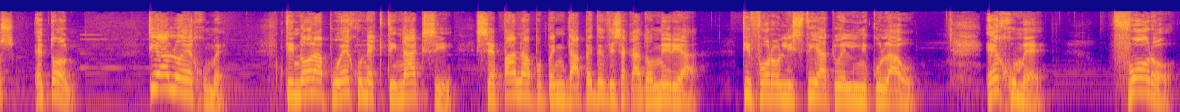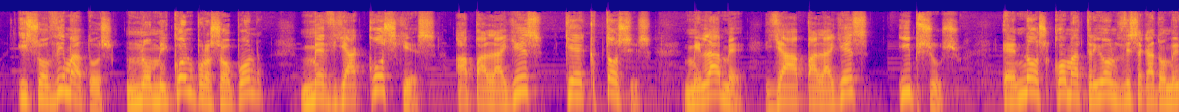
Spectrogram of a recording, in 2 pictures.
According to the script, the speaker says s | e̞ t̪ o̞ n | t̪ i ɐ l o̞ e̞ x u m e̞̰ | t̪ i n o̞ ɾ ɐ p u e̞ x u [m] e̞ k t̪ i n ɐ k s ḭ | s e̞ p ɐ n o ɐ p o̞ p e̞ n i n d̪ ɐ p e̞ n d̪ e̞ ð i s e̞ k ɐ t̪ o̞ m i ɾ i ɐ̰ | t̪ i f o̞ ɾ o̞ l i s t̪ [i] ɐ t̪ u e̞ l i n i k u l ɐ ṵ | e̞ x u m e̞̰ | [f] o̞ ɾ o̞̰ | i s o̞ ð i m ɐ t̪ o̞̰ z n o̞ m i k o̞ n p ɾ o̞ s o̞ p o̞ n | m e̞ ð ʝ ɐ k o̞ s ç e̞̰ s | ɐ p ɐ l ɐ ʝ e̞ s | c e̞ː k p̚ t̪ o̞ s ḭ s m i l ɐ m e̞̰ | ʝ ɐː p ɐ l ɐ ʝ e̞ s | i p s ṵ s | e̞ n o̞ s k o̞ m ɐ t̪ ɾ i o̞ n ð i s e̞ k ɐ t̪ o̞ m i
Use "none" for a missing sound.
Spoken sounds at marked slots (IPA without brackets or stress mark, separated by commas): n, i, f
